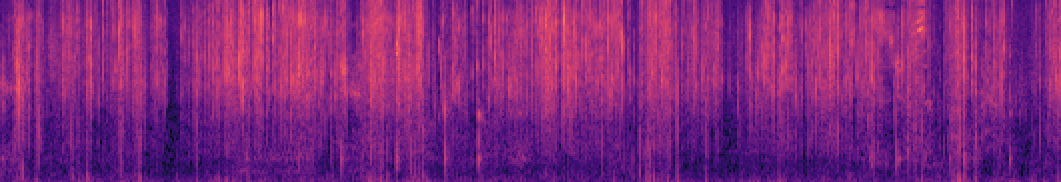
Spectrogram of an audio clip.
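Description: A small flat sheet of clear plastic bubble wrap is held up in both hands while long acrylic nails and fingertips press, scratch and crinkle the bubbles. The result is a steady, dense stream of bright crinkling and crackling with many short, sharp clicks and snaps. There is very little low end.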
